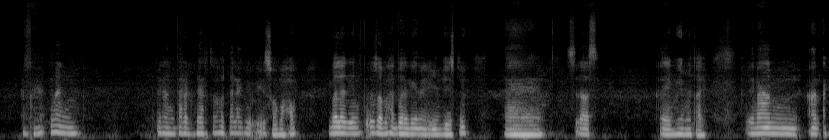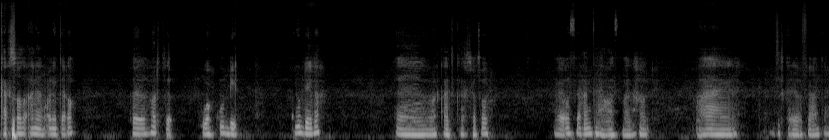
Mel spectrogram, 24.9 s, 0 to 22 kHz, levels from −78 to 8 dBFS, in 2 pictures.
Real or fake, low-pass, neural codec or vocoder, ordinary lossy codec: fake; none; codec, 44.1 kHz, 2.6 kbps, DAC; none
